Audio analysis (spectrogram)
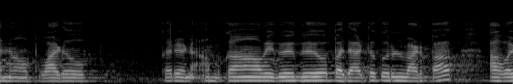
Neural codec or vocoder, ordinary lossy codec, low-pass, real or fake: codec, 16 kHz, 8 kbps, FreqCodec, larger model; none; none; fake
